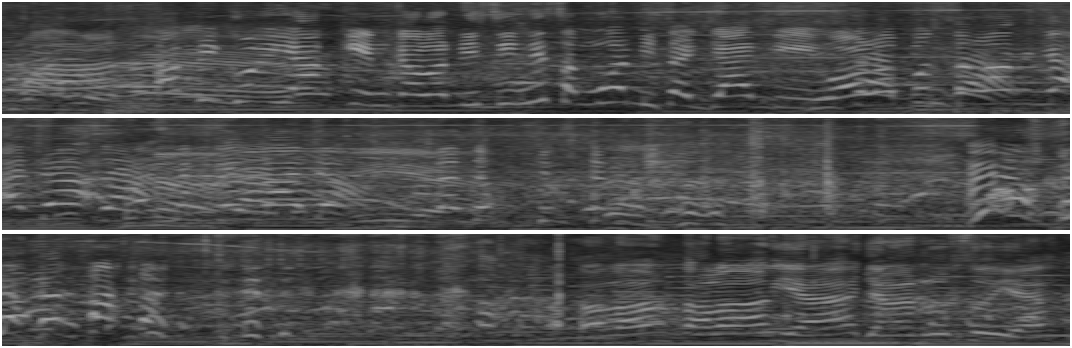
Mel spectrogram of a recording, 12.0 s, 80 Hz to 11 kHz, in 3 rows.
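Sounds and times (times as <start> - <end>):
background music: 0.0 - 12.0
people chuckling: 5.6 - 10.3.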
